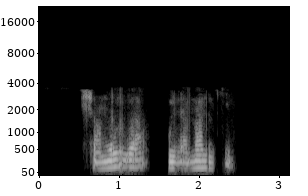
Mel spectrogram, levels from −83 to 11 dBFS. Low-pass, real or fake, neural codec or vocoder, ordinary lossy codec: 3.6 kHz; fake; codec, 16 kHz, 4 kbps, FreqCodec, smaller model; MP3, 32 kbps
